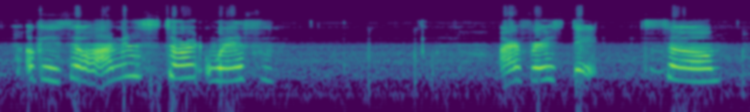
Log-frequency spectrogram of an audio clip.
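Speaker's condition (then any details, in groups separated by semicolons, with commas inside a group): Cerebral palsy, dystonic hemiplegia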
